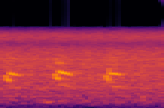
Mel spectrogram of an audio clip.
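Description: Three short, bright bird calls spaced evenly apart over steady background hiss, a turkey gobbling at moderate distance.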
